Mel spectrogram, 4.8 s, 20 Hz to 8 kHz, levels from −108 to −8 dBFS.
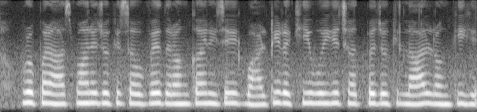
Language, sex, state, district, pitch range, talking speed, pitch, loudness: Hindi, female, Bihar, Lakhisarai, 250-270 Hz, 275 wpm, 260 Hz, -16 LUFS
